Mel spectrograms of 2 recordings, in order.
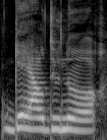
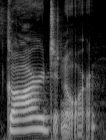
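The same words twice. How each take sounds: First: It is said with an English-style pronunciation. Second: It is said with a French-style pronunciation. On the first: This is how the speaker normally says it. The speaker calls it wrong. "I usually would pronounce it like that" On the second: This is how the speaker thinks it should be said. The speaker calls it right. "but I think it's"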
